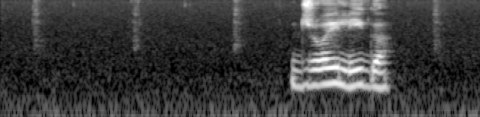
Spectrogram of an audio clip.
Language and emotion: Russian, neutral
